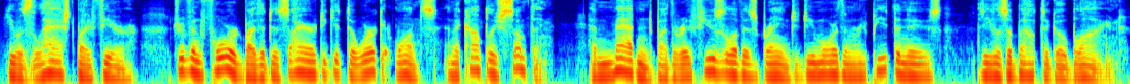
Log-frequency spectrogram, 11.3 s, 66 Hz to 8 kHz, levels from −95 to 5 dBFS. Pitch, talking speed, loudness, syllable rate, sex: 110 Hz, 220 wpm, -17 LUFS, 5.4 syllables/s, male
